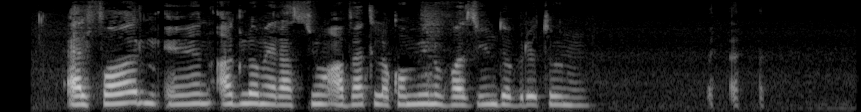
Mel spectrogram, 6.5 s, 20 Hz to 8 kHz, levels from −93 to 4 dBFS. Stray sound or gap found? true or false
true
